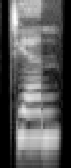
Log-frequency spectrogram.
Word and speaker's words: 尖: Its pronunciation is tien.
